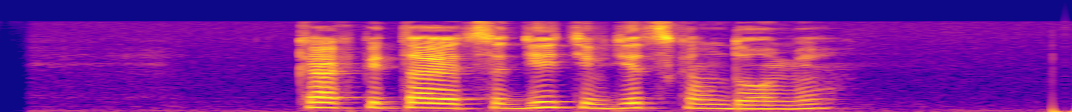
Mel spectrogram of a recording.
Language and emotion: Russian, neutral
